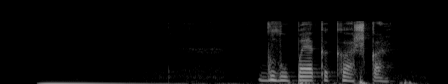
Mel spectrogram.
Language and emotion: Russian, angry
